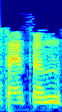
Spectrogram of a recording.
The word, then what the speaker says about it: Staunton: 126 Madison Place, and that's Stanton, Virginia, 24401. – And Stanton is spelled what now? S-T-A-N-T-O-N? – S-T-A-U-N-T-O-N. The U is silent. – Okay, S-T-A-U-N-T-O-N, oh, yeah.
